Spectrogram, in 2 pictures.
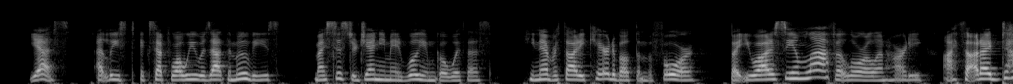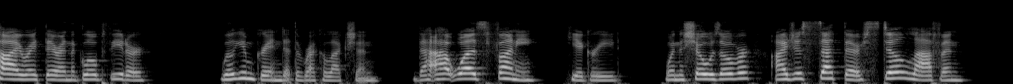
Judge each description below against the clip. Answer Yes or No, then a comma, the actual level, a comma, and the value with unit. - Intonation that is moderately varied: Yes, average, 3.2 semitones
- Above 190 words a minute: Yes, average, 200 wpm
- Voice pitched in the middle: No, high, 215 Hz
